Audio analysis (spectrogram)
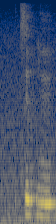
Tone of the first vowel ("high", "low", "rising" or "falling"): high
